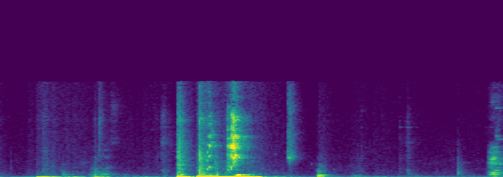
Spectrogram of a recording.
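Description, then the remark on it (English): A female dog interrupts a conversation with scuffling, clicking noises: a few scattered ticks, then a louder rustling burst lasting about a second, followed by faint taps and a final short click, with no one talking. “My dog interrupted us to see how interested she was.”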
